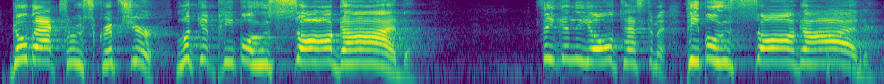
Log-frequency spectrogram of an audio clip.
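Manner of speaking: loud, high, slow preaching; loud, high, slow sermon climax with a cry of Isaiah's awe; full-force preaching. Acted.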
